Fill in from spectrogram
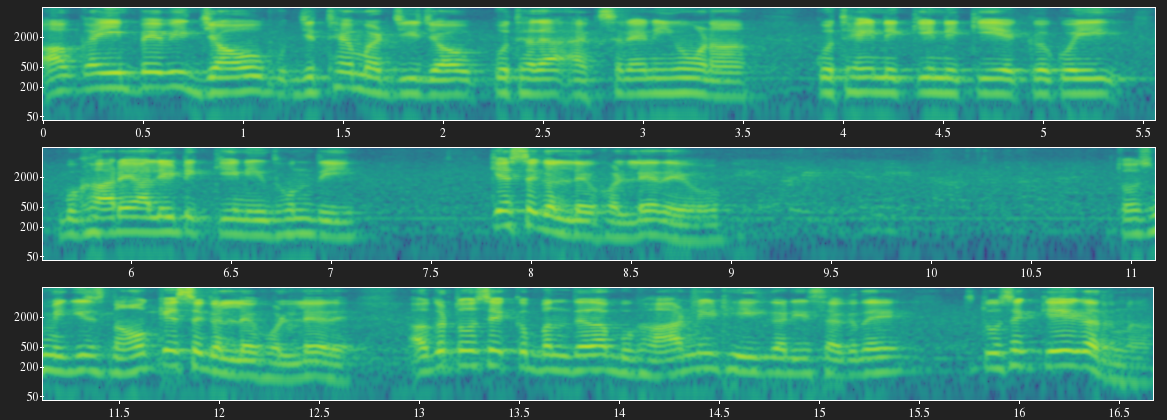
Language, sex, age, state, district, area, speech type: Dogri, male, 18-30, Jammu and Kashmir, Udhampur, urban, spontaneous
